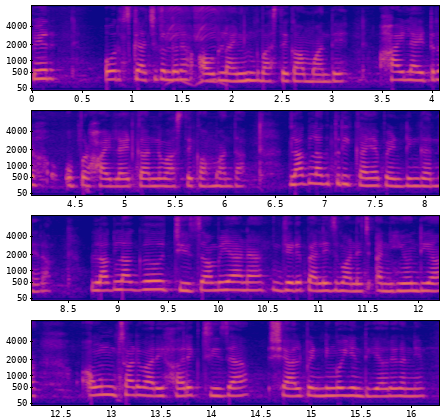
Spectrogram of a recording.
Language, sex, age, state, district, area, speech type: Dogri, female, 18-30, Jammu and Kashmir, Samba, rural, spontaneous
